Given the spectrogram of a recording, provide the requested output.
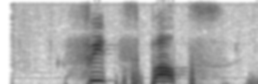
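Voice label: "bicycle path", British English; PictureDictionary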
